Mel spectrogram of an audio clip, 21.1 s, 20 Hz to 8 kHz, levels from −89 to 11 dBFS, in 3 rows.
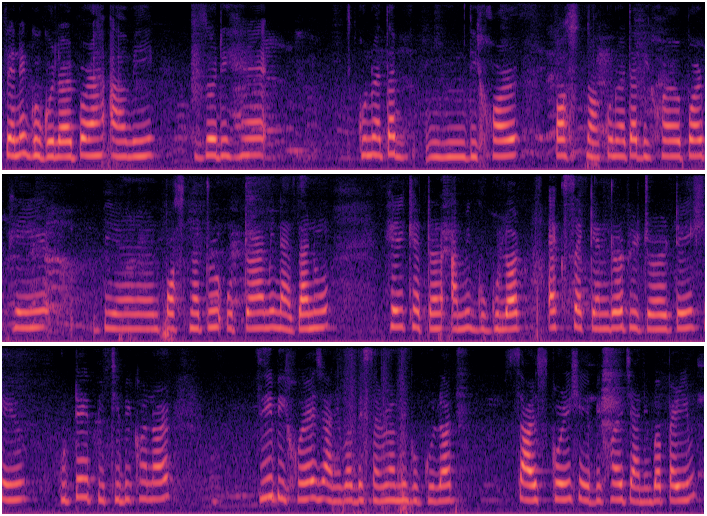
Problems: background conversations at intervals, low volume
